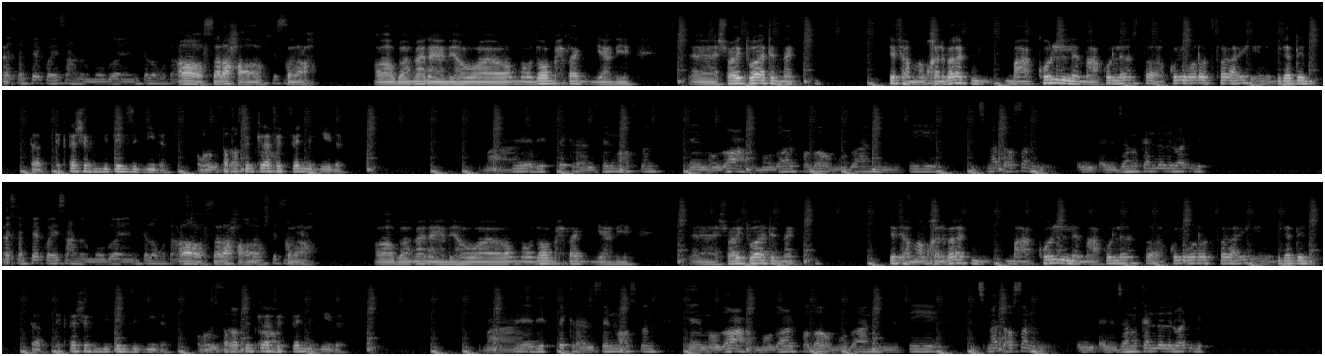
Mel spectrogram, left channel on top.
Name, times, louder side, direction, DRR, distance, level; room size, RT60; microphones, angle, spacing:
voice 1, 0.0-1.9 2.4-3.1 9.0-9.3 15.2-16.0 18.0-25.2, right 2 dB, 30° right, 0.3 m, -39 dB
voice 2, 1.8-3.1 3.7-6.3 6.9-8.0 8.9-13.1 13.5-14.9 15.2-15.4 15.6-16.6 18.3-18.5, left 4 dB, 80° left, 0.4 m, -28 dB
sound 1, 6.8-7.1 7.4-8.4 8.6-9.0 9.3-9.6 9.9-10.3 10.5-10.9 11.2-12.2 12.4-14.1 14.3-14.7 15.0-15.3 15.6-16.0 16.2-16.6 16.9-17.2 17.5-18.5 18.8-19.1 19.4-19.7 20.0-20.4 20.6-21.0 21.3-22.3 22.5-23.7, equal, 20° left, 0.6 m, -38 dB
2.6 x 2.0 x 2.5 m
head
